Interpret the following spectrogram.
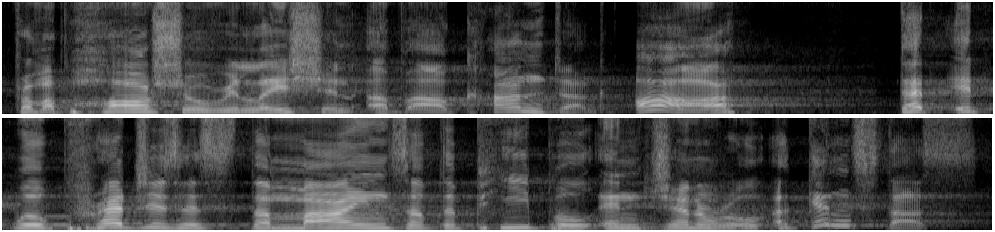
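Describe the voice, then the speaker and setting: With a bright, forceful and slightly high voice, a man declaims a formal 18th-century pamphlet as a dramatic, emphatic oration. A long reverb, like that of a hall, surrounds his reading.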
